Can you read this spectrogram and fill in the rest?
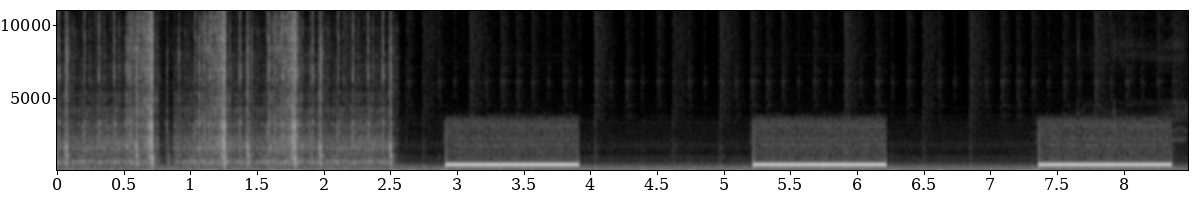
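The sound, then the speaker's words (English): A telephone ringback tone sounds three times, each steady buzzing ring lasting about a second with pauses between, and nobody picks up. It follows a brief burst of crackly clicking and rattling handset noise. “Jay recorded his son's information and set about calling the goober's son.”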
